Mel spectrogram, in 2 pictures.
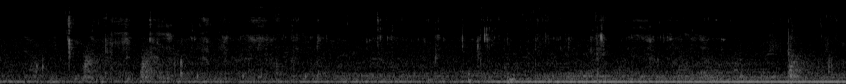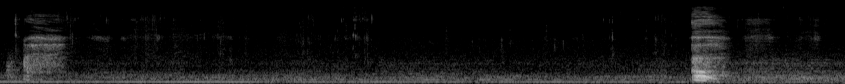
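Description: Close-up eating sounds of a person chewing rice and curry eaten by hand, with many small mouth clicks over a steady low hum. A louder, breathy burst comes about nine seconds in, and a short, loud voice-like sound near the end.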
